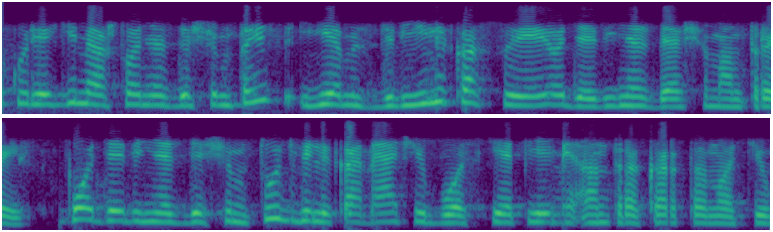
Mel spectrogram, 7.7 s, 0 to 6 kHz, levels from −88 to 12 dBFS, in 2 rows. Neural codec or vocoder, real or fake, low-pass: vocoder, 22.05 kHz, 80 mel bands, Vocos; fake; 5.4 kHz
